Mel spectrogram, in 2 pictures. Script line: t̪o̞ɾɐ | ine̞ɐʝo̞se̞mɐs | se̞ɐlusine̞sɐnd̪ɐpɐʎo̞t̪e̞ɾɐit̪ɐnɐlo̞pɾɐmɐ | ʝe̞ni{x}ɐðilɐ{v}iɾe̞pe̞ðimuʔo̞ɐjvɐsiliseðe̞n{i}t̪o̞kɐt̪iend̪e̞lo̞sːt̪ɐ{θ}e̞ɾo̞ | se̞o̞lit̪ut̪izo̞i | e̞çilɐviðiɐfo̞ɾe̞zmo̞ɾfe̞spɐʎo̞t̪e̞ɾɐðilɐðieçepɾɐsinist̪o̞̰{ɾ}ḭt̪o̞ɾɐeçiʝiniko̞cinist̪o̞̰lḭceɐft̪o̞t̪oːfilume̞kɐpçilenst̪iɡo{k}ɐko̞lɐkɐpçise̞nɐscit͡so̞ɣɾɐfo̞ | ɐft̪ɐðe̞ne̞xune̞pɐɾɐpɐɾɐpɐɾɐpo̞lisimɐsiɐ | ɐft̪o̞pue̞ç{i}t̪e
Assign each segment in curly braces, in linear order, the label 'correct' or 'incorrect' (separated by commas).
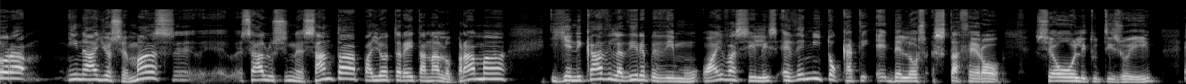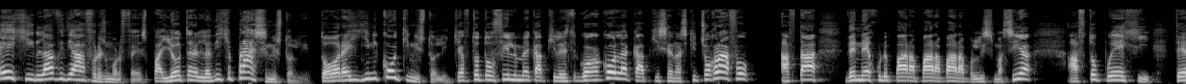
incorrect, incorrect, correct, correct, incorrect, correct, correct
